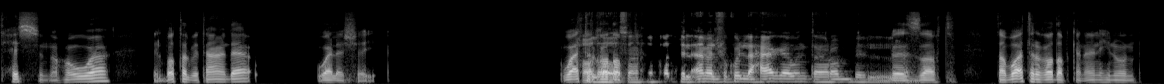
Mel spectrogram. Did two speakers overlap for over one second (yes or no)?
no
